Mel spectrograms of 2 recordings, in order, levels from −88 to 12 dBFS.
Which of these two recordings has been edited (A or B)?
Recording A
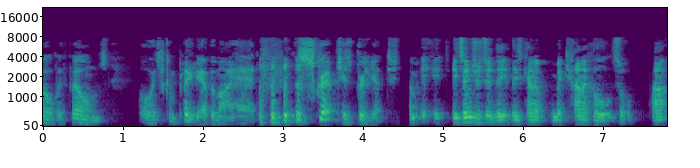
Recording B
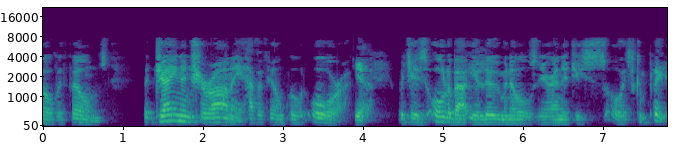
A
